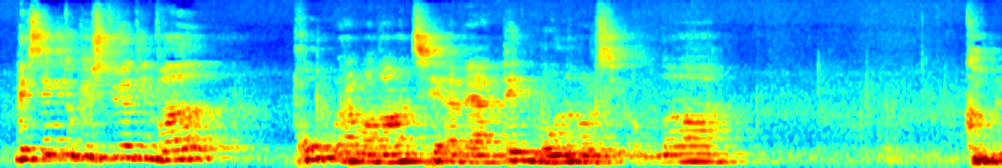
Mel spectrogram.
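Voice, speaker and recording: High-voiced man preaching in an echoing mosque. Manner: lively, direct preaching with rhetorical questions. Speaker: Islamic teacher. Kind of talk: mosque talk. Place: mosque hall. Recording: very echoey hall, mic far off.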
